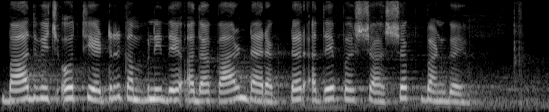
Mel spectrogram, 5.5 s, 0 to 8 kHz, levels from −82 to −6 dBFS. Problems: continuous background conversations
